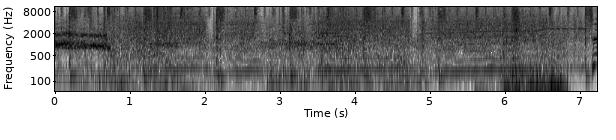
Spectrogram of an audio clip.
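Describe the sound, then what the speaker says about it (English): Mini car tires squealing and skidding in Forza Horizon 4, a continuous loud screech with rising and falling pitch over a buzzing small engine, close up and without talking. "Look at that, laying down some rubber there."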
